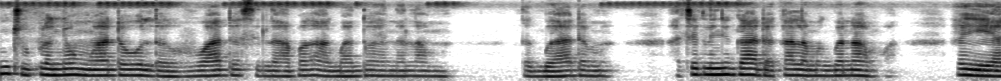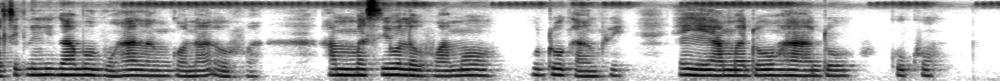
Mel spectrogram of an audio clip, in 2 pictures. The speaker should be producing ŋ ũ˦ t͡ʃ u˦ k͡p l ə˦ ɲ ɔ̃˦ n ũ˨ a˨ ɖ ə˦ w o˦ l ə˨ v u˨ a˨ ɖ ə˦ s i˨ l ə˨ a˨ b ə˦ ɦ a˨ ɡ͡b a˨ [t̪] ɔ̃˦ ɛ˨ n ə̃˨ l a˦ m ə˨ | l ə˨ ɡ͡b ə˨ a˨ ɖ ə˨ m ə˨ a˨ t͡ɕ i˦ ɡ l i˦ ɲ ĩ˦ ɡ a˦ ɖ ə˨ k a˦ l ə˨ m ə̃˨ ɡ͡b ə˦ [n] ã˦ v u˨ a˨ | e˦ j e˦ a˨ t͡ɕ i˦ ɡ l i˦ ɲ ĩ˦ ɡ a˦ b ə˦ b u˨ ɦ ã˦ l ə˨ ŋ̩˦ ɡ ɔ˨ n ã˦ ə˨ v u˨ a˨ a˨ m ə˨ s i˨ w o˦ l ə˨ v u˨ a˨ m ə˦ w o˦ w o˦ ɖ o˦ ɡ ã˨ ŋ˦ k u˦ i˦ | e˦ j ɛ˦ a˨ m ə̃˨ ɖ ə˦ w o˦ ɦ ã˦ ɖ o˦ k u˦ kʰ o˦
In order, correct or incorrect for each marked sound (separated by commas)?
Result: incorrect, correct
